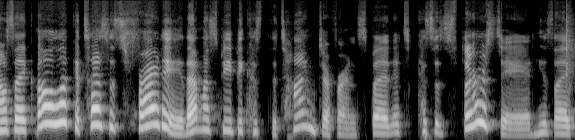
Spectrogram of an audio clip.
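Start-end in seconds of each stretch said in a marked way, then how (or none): 0.4-5.3 put-on, pitched-up, sing-song, fancy show-off voice. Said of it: "I was Miss Fancy Pants".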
